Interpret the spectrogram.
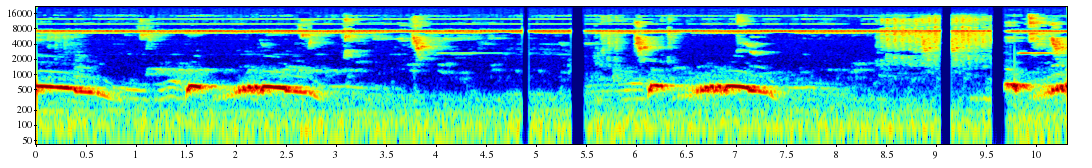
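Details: Zebra dove native to Madura, praised for a golden, melodious voice, cooing in low, mellow phrases that rise then fall, given in two bouts separated by a few seconds of quiet, with a steady high electrical hum behind.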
